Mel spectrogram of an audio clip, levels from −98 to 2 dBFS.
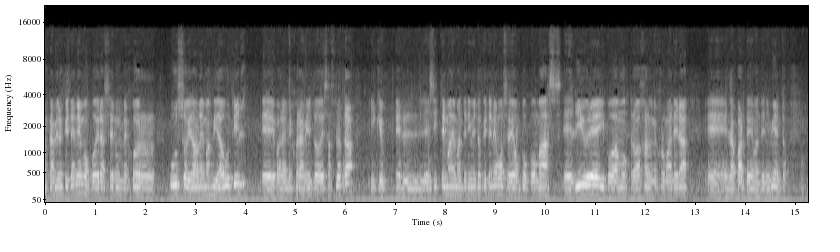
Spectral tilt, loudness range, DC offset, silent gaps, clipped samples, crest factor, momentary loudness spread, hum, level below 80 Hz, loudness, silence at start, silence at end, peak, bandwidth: -5 dB/octave; 4 LU; under 0.1%; none; under 0.1%; 18 dB; 6 LU; none; -40 dBFS; -21 LUFS; 0 s; 0 s; -4 dBFS; 14.5 kHz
